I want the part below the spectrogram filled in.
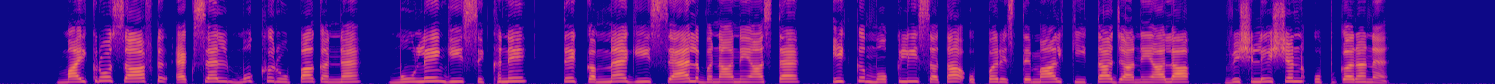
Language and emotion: Dogri, neutral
